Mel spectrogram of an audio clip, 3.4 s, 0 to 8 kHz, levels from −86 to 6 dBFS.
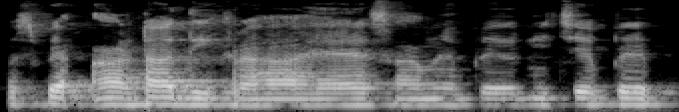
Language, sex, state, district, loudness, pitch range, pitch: Hindi, male, Bihar, Jamui, -18 LUFS, 125-135 Hz, 130 Hz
